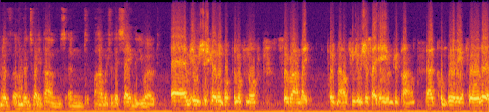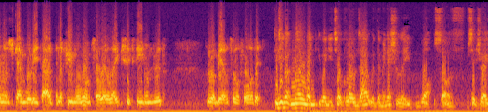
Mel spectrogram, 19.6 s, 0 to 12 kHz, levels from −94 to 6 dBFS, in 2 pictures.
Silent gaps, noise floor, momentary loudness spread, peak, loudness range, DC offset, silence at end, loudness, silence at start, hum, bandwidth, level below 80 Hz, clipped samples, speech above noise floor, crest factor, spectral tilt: none; -29 dBFS; 8 LU; 0 dBFS; 3 LU; 9%; 0 s; -7 LUFS; 0 s; none; 11.5 kHz; -34 dBFS; 0.4%; 22 dB; 8 dB; -5 dB/octave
